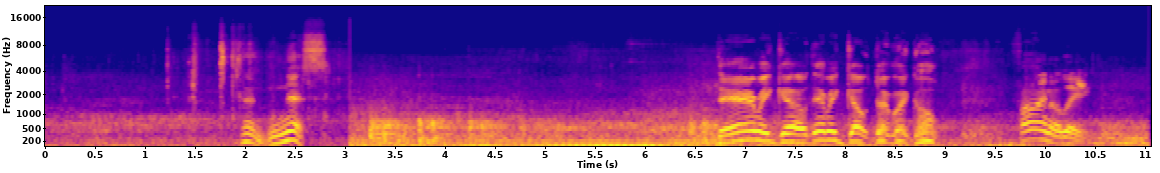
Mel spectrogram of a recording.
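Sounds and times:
low engine rumble: 2.8 - 11.0.

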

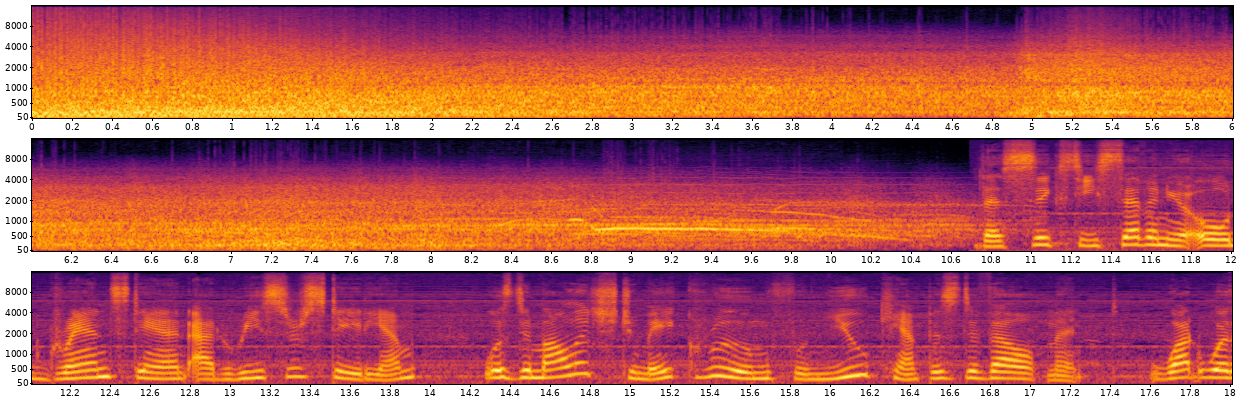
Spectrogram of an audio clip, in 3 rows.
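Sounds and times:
demolition blasts: 0.0 - 9.2
rumbling roar of collapsing structure: 0.0 - 10.6.

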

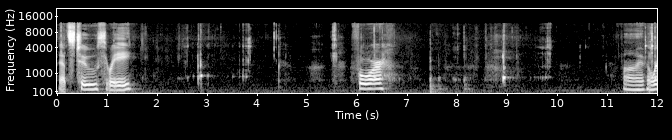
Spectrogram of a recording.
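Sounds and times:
handling plastic labware: 1.7 - 4.0.

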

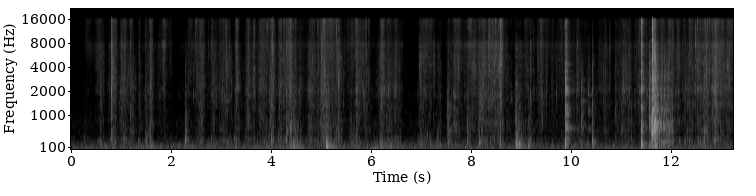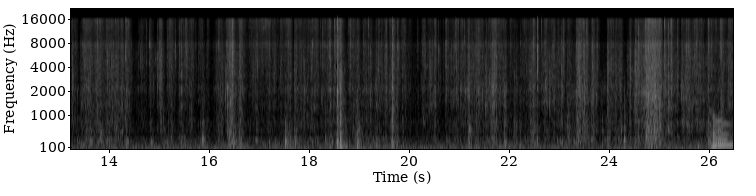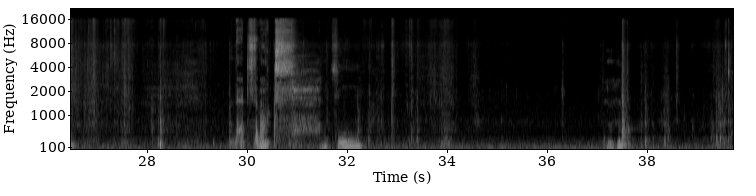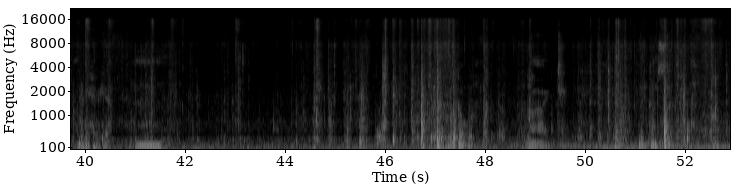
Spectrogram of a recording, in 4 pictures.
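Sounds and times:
plastic bag crinkling: 7.9 - 27.6.

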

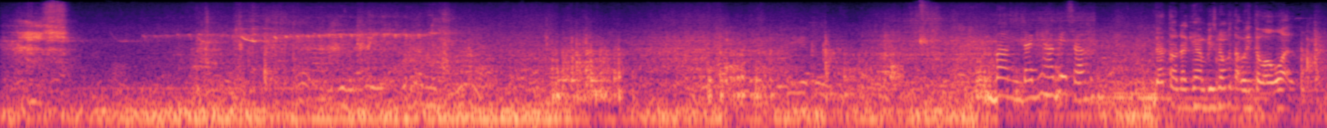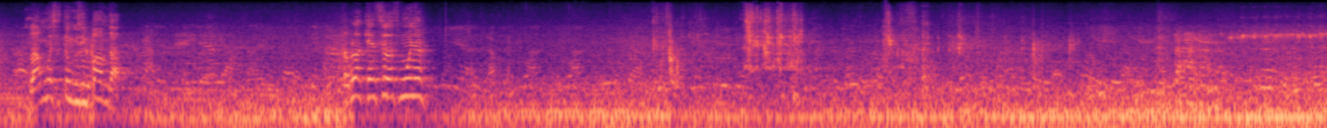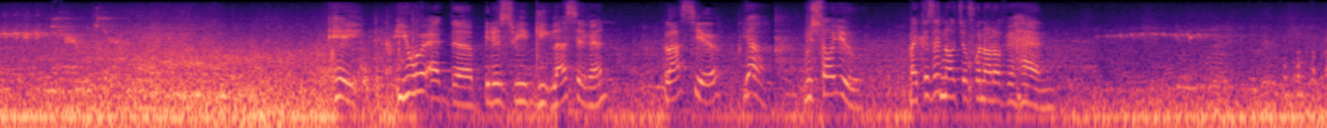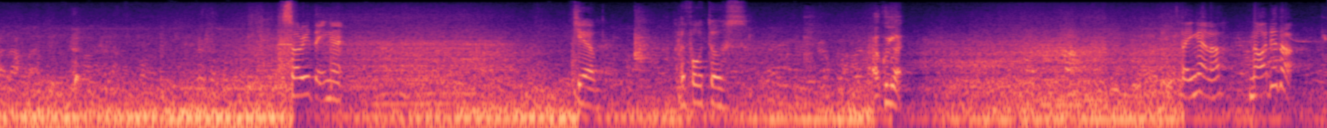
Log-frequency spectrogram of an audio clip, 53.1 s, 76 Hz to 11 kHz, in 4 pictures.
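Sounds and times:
faint background voices: 0.0 - 53.0
road traffic rumble: 0.0 - 53.0
steady low hum: 0.0 - 53.0
vehicle passing: 0.0 - 53.0.

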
